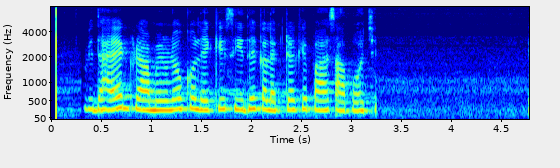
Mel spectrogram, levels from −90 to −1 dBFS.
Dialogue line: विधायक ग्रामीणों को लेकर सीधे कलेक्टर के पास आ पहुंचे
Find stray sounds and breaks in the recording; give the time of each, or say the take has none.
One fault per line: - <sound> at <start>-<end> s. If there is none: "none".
none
